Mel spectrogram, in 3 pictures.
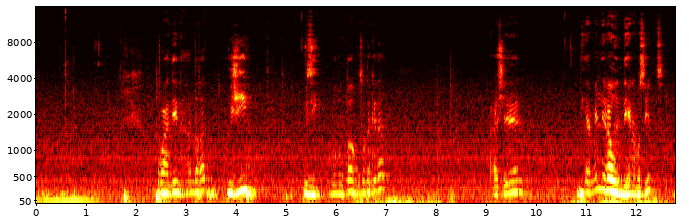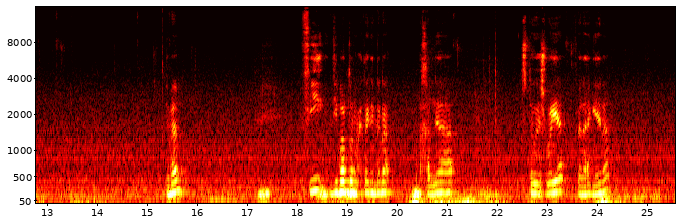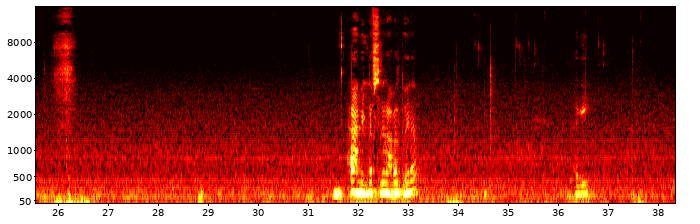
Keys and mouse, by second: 2.4 KP_1, 5.0 z, 6.5 g, 12.2 Tab, 12.7 z, 13.5-14.6 middle drag, 20.8 Tab, 22.6 ctrl+r, 24.2-25.4 middle drag, 26.3-27.3 middle drag, 33.9 Tab, 34.6 ctrl+Tab, 35.4 click.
